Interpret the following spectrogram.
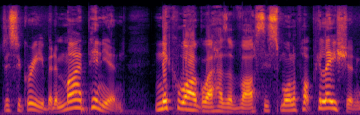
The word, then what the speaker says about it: Nicaragua: up on this list in seventh place is nicoagra nickwagra guac what i think nick waguar sorry my pronunciation is terrible now nicaragua you can ask isn't this worse than uruguay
